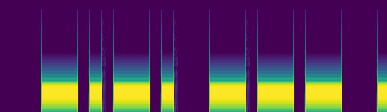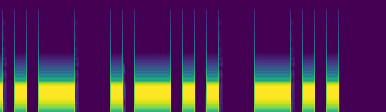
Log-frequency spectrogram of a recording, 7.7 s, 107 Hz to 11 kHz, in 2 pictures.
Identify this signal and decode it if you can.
Morse code, heard as a keyed tone, about 10 wpm, 250 Hz. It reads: COULD
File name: morse / morse-training-10WPM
